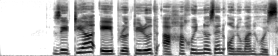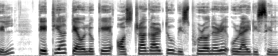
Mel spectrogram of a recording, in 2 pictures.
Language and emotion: Assamese, neutral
